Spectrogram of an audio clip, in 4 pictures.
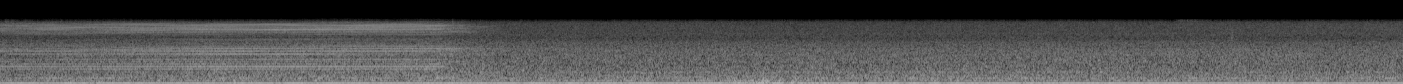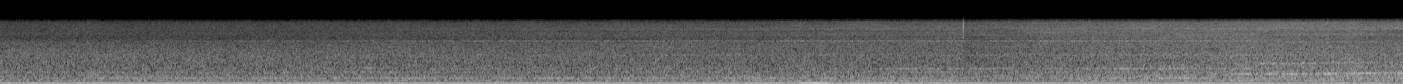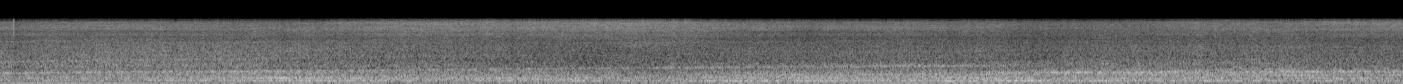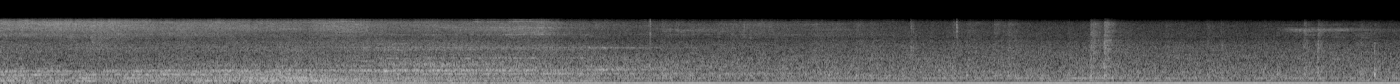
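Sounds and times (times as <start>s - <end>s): electric train motors whining: 0.0s - 5.0s, 19.6s - 52.3s
train rushing noise: 0.0s - 56.0s.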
